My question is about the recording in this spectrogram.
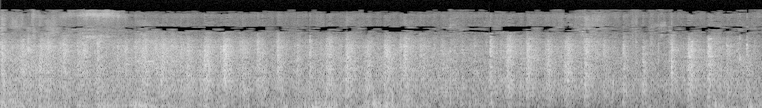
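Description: Crowd applauding: dense, loud clapping that slowly dies down.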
